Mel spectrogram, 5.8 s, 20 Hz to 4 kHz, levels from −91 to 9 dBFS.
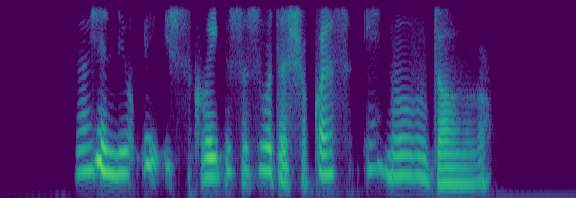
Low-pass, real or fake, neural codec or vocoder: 3.6 kHz; fake; codec, 16 kHz in and 24 kHz out, 0.4 kbps, LongCat-Audio-Codec, four codebook decoder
